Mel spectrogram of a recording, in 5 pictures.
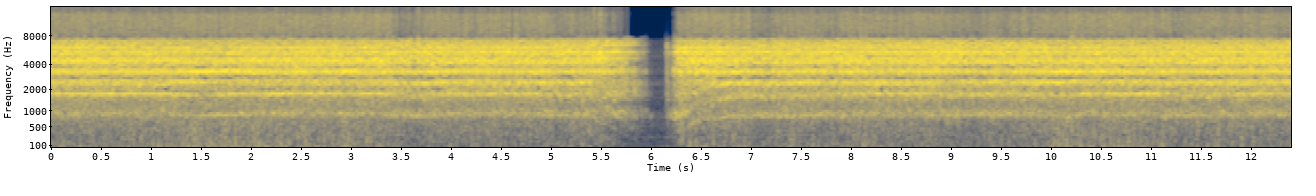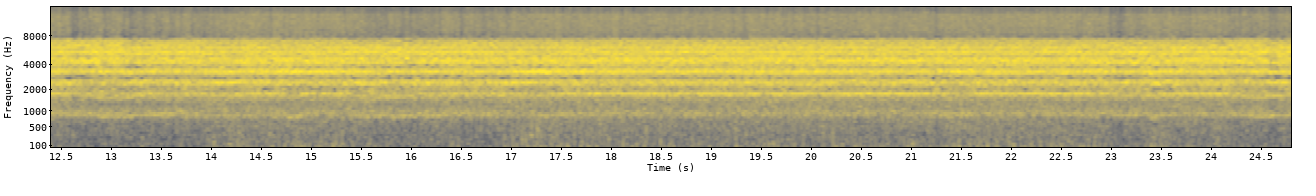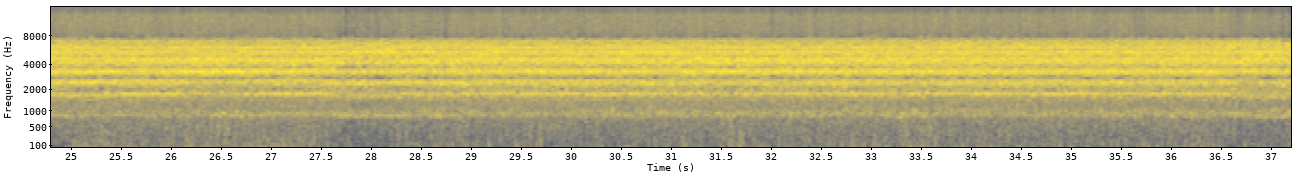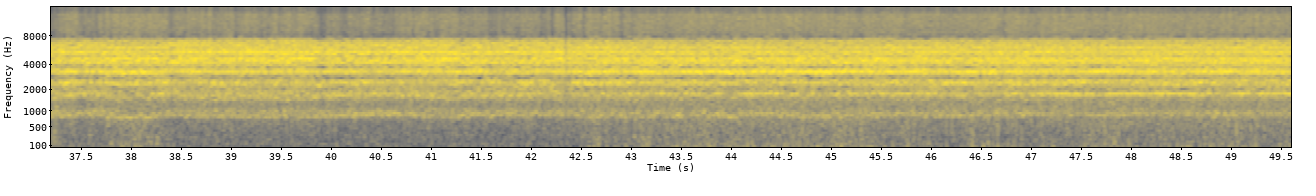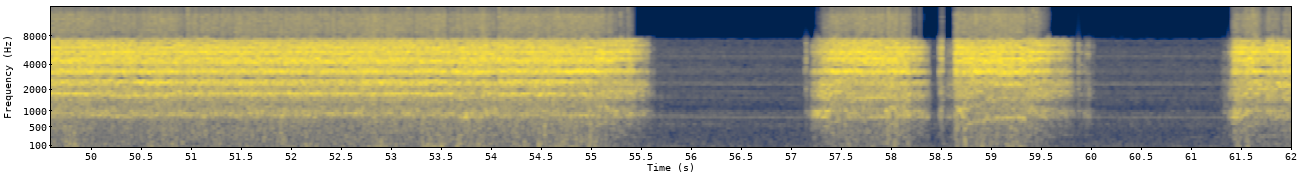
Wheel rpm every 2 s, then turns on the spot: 230, 230, 180, 170, 230, 230, 230, 220, 230, 230, 230, 230, 220, 220, 230, 230, 230, 230, 220, 210, 220, 230, 220, 230, 230, 230, 230, 130, 30, 80, 30.
none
